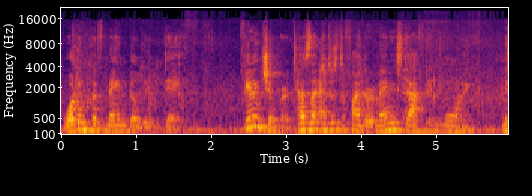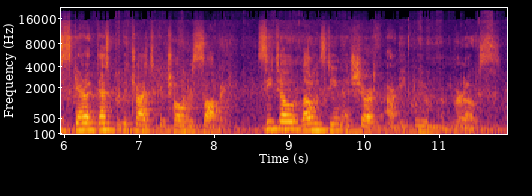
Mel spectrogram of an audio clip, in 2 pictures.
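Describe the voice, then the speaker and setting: A man's voice: fairly high pitch, moderate pace. A man reading screenplay stage directions aloud as dramatic narration at a live reading. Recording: echoey room, clear background noise.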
